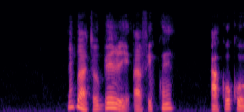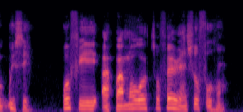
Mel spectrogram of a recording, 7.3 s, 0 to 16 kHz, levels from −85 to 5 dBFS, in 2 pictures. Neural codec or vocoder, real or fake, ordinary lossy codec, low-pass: codec, 24 kHz, 1 kbps, SNAC; fake; none; 10.8 kHz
